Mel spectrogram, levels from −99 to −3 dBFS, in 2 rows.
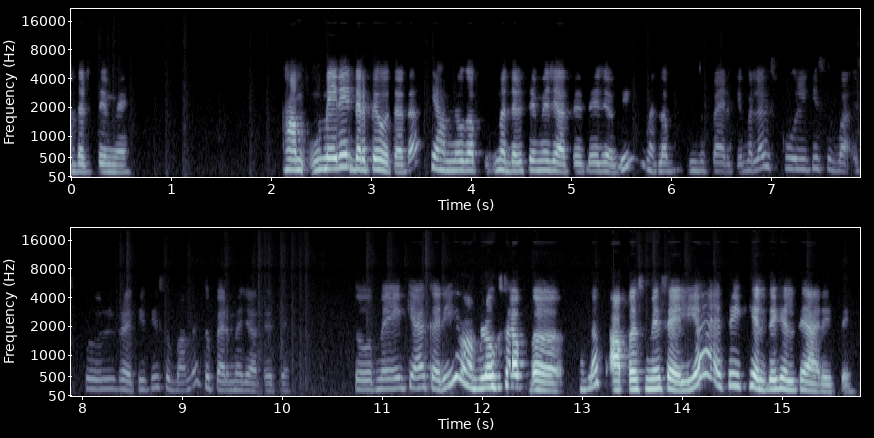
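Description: Around 5.5 s the talker moves away from the microphone, and the speech level drops by about 18 dB. From 6.15 s to 9.86 s the automatic gain rises to compensate. The gain control has sensed a quiet input and is slowly turning itself up, by about 8 dB over nearly four seconds. You hear the speech and the room noise swell together. The background climbs along with the voice, and the level keeps creeping upward.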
